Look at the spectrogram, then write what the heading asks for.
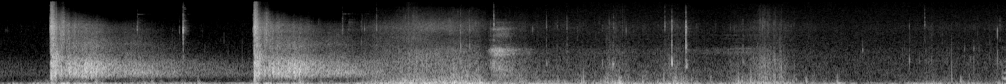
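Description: Two sharp, loud pistol shots from a Walther P5, about two seconds apart, fired outdoors with wind buffeting the microphone, followed by rustling handling noise and a few faint clicks.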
